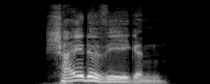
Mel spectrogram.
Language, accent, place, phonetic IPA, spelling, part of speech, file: German, Germany, Berlin, [ˈʃaɪ̯dəˌveːɡn̩], Scheidewegen, noun, De-Scheidewegen.ogg
- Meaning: dative plural of Scheideweg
